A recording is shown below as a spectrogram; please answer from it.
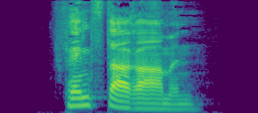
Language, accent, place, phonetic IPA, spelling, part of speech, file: German, Germany, Berlin, [ˈfɛnstɐˌʁaːmən], Fensterrahmen, noun, De-Fensterrahmen.ogg
- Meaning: window frame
